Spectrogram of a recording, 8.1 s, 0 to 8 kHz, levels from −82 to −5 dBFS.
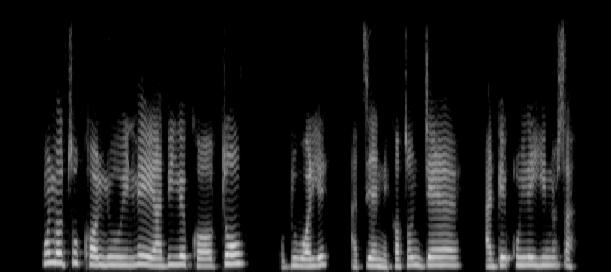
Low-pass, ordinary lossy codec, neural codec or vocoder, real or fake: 7.2 kHz; none; codec, 24 kHz, 0.9 kbps, WavTokenizer, small release; fake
